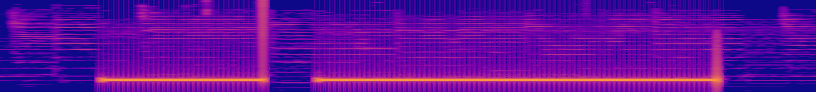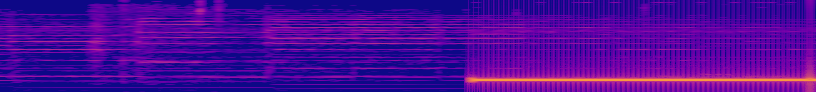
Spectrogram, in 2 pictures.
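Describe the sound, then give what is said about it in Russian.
Ringback tone of an outgoing Viber call: a loud, steady single-pitched tone in three bursts, a short one, a longer one after a brief break with a click, then silence before the third begins. “Набираю с Вайбера.”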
